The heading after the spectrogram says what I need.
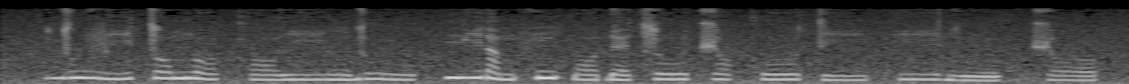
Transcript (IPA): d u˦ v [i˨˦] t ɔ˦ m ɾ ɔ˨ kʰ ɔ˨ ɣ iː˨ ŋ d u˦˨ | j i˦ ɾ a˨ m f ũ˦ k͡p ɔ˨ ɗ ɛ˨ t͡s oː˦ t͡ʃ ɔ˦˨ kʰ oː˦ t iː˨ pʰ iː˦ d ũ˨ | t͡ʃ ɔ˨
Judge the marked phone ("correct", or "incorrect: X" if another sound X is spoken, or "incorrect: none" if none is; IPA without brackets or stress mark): correct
